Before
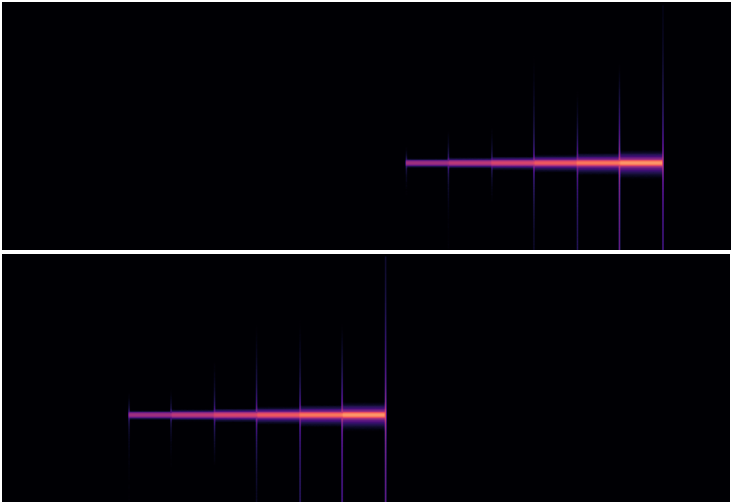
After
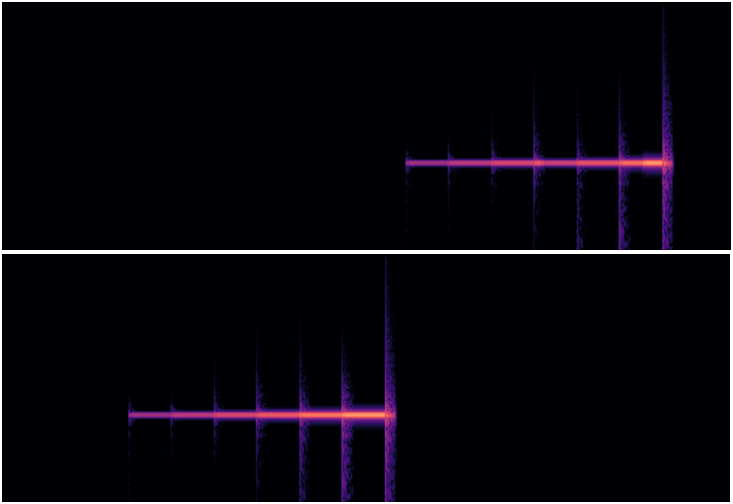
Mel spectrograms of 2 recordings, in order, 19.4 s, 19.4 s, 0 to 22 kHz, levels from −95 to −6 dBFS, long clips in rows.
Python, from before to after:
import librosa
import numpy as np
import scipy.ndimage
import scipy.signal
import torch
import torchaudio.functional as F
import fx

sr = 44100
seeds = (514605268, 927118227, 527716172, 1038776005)

y = fx.peak_eq(x, sr, hz=fx.line((7.17, 1400.0), (8.54, 1100.0)), db=-8.5, octaves=2.5, at=(7.17, 8.54), fade=0.02)
y = fx.rev_gated(y, sr, seeds[0], gate_ms=150, shape='falling', drr_db=0.5)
